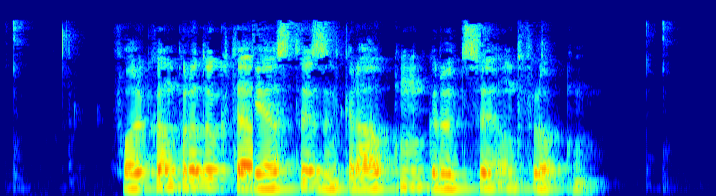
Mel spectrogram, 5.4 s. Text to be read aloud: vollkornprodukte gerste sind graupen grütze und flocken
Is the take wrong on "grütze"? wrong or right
right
